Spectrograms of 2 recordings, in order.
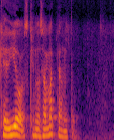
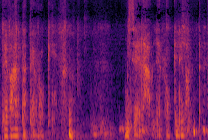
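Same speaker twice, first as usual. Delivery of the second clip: hushed, strained half-whisper; mock whisper; 2 semitones lower, 12 dB quieter than usual. God answering the complaining pastor like Rocky's coach, mock whisper. God's weary reply as the coach.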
